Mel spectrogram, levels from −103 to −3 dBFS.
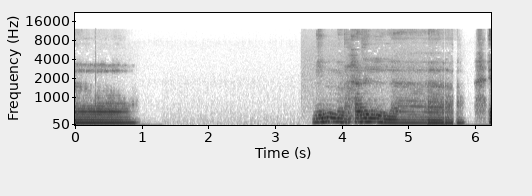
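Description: A block of digital silence at 0.30 s interrupts this speech clip for under a millisecond, which fits a 32-sample buffer that was not filled in time. The waveform drops straight to silence and comes back with no fade, so the two hard edges merge into a single brief tick. A switch to a distant microphone follows from 3.38 to 5.28 s. The voice suddenly turns roomy and hollow, with thinner low end, and drops by around 10 dB, while room noise rises to roughly 30 dB below the speech. The likely cause is that the close microphone's feed dropped out and a farther pickup, such as a camera microphone, filled in. At 5.28 s the close sound returns just as abruptly.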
